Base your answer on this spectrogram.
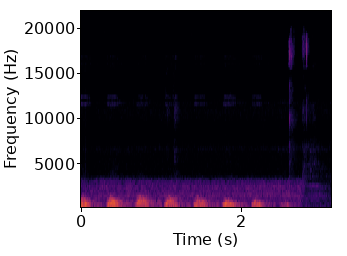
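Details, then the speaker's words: First-trimester ultrasound at the doctor's office, with the baby's heartbeat played: fast, regular whooshing fetal heartbeat pulses at about 165 beats per minute. "and then the doctor played the heartbeat for us and we could hear our baby's heart that was too much for the first time in our lives"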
